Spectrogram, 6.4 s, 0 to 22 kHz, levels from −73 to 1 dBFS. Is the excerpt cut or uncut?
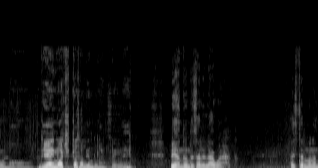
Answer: cut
